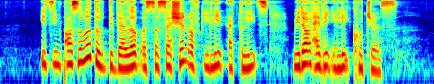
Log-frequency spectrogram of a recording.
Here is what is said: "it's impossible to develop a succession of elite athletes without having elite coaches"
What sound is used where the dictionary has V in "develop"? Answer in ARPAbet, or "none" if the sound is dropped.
V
